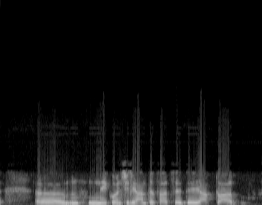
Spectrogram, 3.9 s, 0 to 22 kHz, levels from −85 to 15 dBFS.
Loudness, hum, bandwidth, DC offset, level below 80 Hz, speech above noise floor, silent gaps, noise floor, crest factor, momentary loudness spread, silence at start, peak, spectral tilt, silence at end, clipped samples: -19 LUFS; none; 6.6 kHz; under 0.1%; -60 dBFS; 20 dB; none; -39 dBFS; 12 dB; 8 LU; 0 s; -8 dBFS; -7 dB/octave; 0.4 s; under 0.1%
